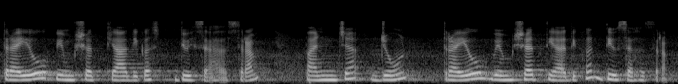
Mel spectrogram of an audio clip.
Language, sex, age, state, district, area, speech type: Sanskrit, female, 18-30, Kerala, Thrissur, urban, spontaneous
